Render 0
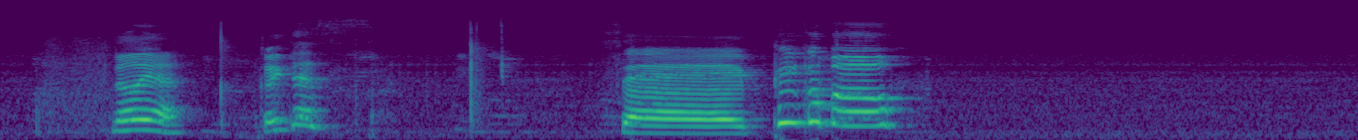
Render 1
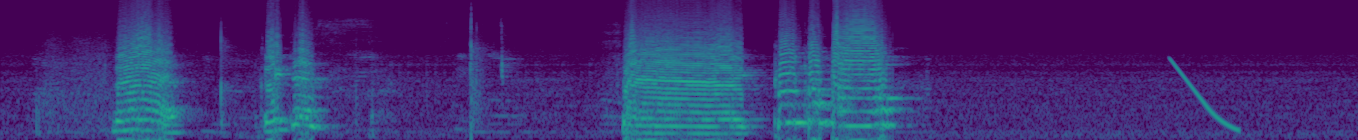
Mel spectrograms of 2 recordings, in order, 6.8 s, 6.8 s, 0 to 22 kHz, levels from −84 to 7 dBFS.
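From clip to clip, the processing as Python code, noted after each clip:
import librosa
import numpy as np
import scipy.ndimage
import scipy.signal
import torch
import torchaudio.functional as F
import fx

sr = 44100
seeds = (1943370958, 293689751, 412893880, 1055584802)

y = 10.0 ** (-25.0 / 20.0) * (np.abs((x / 10.0 ** (-25.0 / 20.0) + 3.0) % 4.0 - 2.0) - 1.0)
y = fx.spec_paint(y, sr, seeds[0], shape='fall', start_s=5.84, length_s=0.36, low_hz=270.0, high_hz=4100.0, level_db=-40.0)
y = y * 10.0 ** (2.0 / 20.0)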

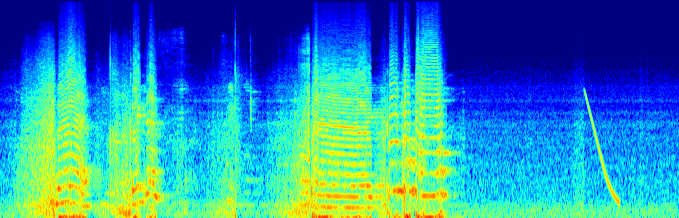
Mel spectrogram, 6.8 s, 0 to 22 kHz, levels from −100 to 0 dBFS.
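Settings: y = fx.riaa(x, sr, side='playback')
y = fx.pre_swell(y, sr, db_per_s=56.0)
y = y * 10.0 ** (3.0 / 20.0)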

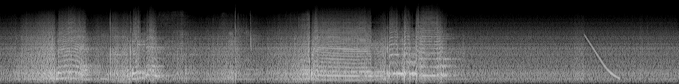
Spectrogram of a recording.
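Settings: y = fx.bin_compress(x, sr, power=0.4)
y = scipy.signal.sosfilt(scipy.signal.butter(2, 220.0, 'highpass', fs=sr, output='sos'), y)
y = y * 10.0 ** (4.0 / 20.0)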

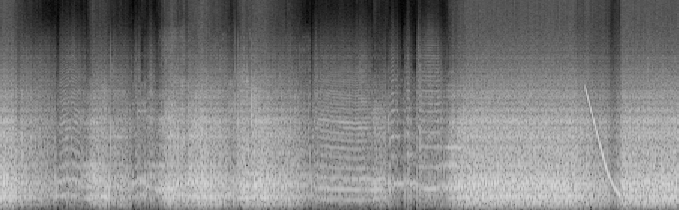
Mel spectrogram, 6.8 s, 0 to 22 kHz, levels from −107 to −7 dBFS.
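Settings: y = np.where(np.abs(x) >= 10.0 ** (-40.5 / 20.0), x, 0.0)
y = fx.over_compress(y, sr, threshold_db=-26.0, ratio=-1.0)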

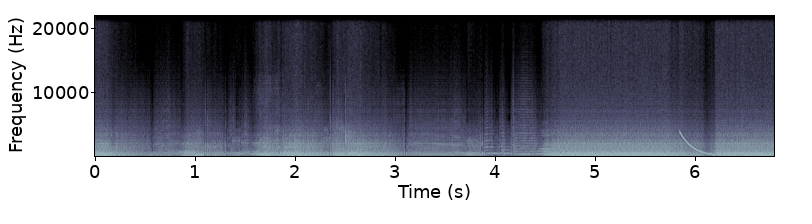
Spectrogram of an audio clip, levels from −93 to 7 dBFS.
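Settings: y = fx.low_shelf(x, sr, hz=280.0, db=5.0)
y = y * 10.0 ** (-3.5 / 20.0)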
